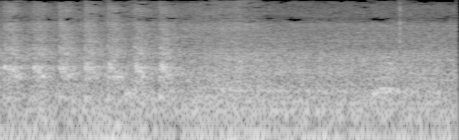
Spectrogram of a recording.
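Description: A motor vehicle's engine running with a steady low rumble, with a quick, even clatter of about ten clicks a second during the first second.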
